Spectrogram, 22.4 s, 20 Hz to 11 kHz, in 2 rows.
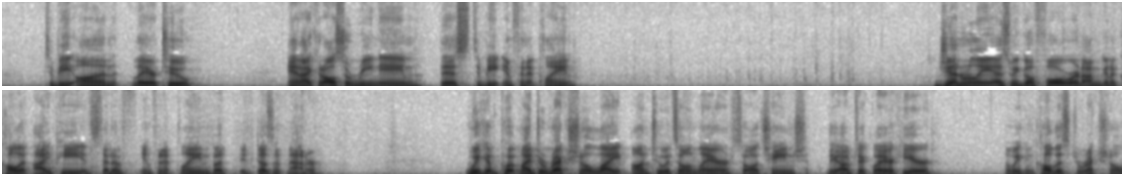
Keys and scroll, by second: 5.0 ctrl+a, 8.2 Return.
